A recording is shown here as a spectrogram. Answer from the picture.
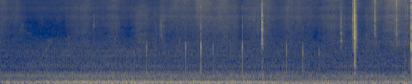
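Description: Steady low rumble of a car's engine and road noise heard from inside the cabin while driving, with a few scattered light clicks.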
